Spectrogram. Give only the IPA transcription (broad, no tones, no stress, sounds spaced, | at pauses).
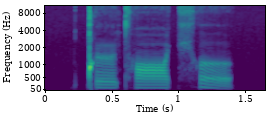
ǃ ə̃ː tʰ ɒː t͡ʃʰ ɤ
